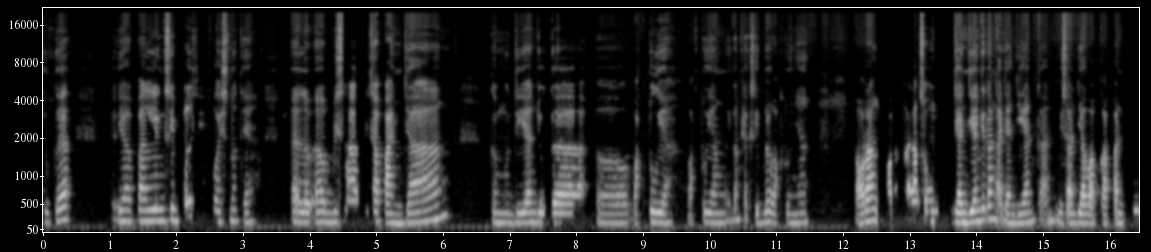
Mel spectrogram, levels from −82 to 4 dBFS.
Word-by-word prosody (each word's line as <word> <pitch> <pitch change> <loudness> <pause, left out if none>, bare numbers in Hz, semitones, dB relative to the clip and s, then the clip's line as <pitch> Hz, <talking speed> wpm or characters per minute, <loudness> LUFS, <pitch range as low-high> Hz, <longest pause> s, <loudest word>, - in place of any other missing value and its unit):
juga, 185 +3 -3 0.8
ya 195 -3 -3
paling 200 +1 +2
simpel 210 +5 +2
sih, - - -23
voice 190 0 -1
note, 200 -1 -8
ya, 175 +1 -5 0.6
eee, - - +2
le 175 - +3
eee, 180 0 +1
bisa 185 - +1 0.2
bisa 345 - -1
panjang 180 - +2 0.6
kemudian 170 +1 -2
juga, 175 0 +1 0.6
eee, 165 0 -6 0.2
waktu, 175 +3 -2 0.2
ya - - -8 0.3
waktu - - -10
yang 170 -1 -4
ini - - -13
kan 220 - -5
fleksibel 185 -6 -4
waktunya. 165 +2 -8 0.7
Orang 195 +5 +6 0.2
orang 180 - 0
nggak - - +2
langsung 190 0 +2 0.4
janjian, 180 +2 +7
kita 210 +3 +3
nggak 215 - +2
janjian, 165 +2 0
kan, 210 - -7
bisa 175 -3 +2
jawab 165 -1 +3
kapan 155 +1 -1
pun 390 -1 -5
180 Hz, 140 wpm, -23 LUFS, 170-195 Hz, 0.8 s, janjian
